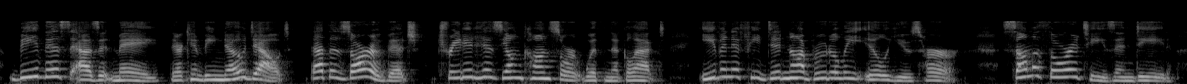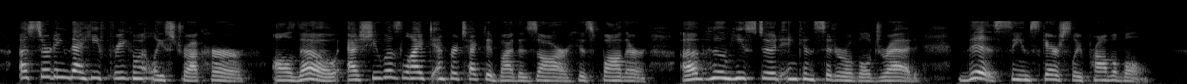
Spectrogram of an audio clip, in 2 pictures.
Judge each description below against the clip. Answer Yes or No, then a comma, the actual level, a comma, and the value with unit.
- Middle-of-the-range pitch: No, high, 225 Hz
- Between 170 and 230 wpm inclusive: No, average, 150 wpm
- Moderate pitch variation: No, wide, 7.9 semitones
